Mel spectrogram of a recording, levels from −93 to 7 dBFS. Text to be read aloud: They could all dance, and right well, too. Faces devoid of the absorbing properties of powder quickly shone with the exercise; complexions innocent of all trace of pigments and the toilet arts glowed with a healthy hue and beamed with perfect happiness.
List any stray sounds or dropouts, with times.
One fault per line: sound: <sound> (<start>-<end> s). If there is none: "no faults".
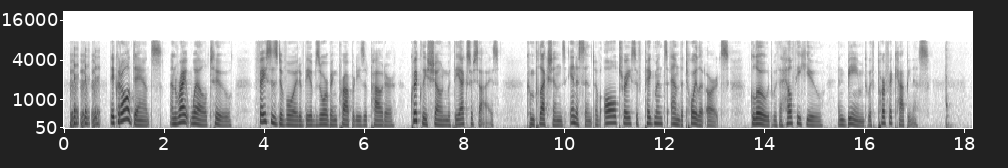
sound: laugh (0.1-0.7 s)
sound: tap (17.6-17.8 s)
